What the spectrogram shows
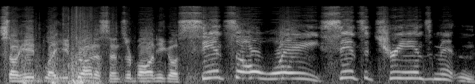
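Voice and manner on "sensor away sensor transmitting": put-on New Jersey accent, very high pitch. Gamer recalling a Bad Company character throwing sensor darts, Jersey guy accent. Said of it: "sounded like a dude from Jersey".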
